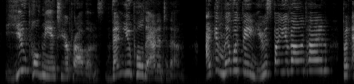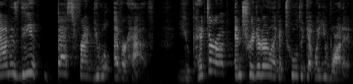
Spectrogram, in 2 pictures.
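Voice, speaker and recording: An actress playing a blunt, exasperated supernatural sidekick in an audio drama, scolding and sardonic. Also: female voice, sits high, a bit bright, heavily acted.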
